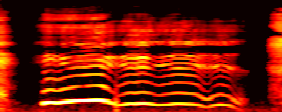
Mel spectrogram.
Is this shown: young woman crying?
yes

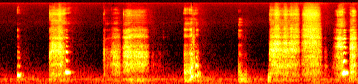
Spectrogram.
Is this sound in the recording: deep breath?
yes

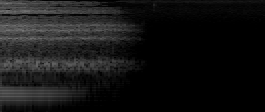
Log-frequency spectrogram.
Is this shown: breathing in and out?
yes

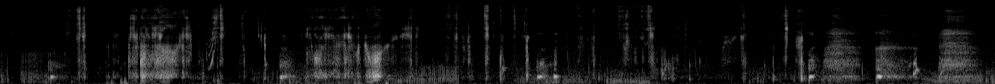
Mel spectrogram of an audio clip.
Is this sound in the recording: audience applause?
no

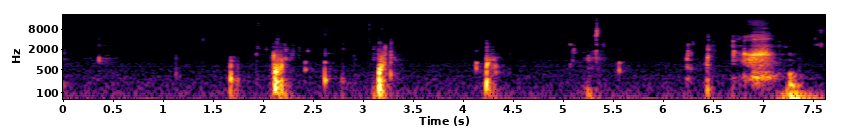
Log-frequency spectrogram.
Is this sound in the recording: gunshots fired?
no

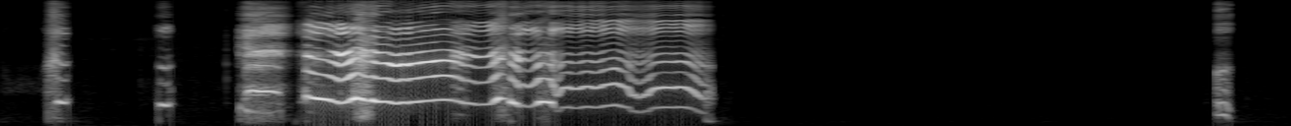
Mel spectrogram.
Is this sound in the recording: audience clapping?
no

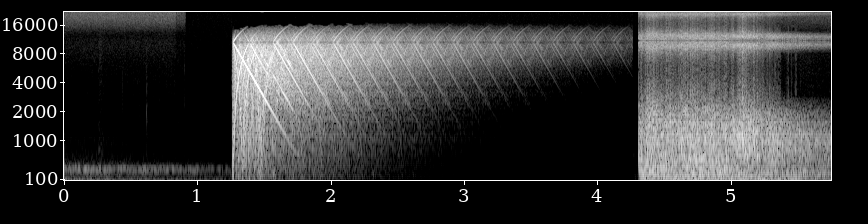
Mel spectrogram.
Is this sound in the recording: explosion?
yes

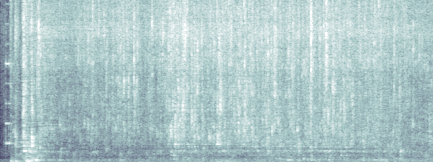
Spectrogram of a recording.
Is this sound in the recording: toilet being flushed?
yes

